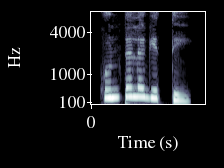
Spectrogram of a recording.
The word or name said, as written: ಕುಂಟಲಗಿತ್ತಿ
